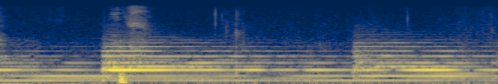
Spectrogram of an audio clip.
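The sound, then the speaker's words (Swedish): A racecourse bell, rung for the final stretch of a race, rings out clearly, struck twice about a second apart, each strike blooming into a long, sustained metallic hum that carries steadily between the strokes, with no voices over it. “är det upploppsklockan vi hör? Eller? Ja. ja, det är upploppsklockan.”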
